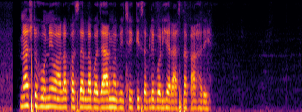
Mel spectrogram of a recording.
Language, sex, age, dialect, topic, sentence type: Chhattisgarhi, female, 51-55, Western/Budati/Khatahi, agriculture, statement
